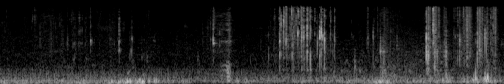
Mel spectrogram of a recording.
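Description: A knife cutting through the strands of a fishing net to free an octopus: a run of short, sharp crunching cuts from about two seconds in, over a low steady rumble.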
